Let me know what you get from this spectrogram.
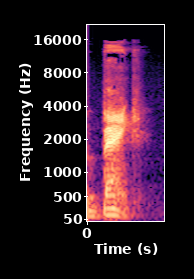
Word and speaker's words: Banque: It's called The Bank, but it's spelled with a Q. It's like BANQUE or something like that.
